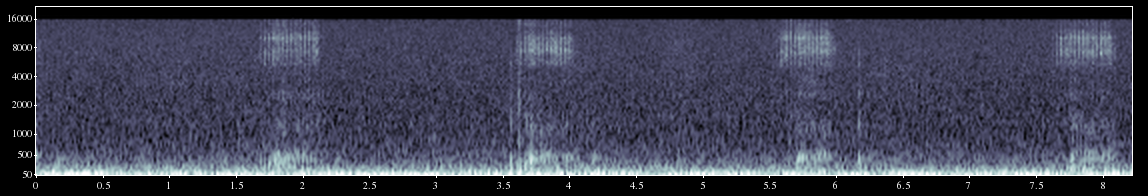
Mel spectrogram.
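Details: Deep continuous purring from Heidi, an arthritic senior cat adopted from the Humane Society of New York City, while being massaged indoors; brief hissing breath-like bursts break in roughly every two seconds.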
